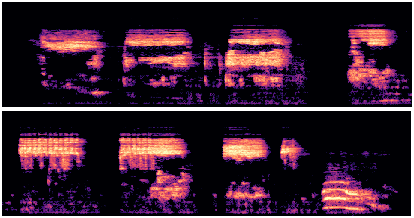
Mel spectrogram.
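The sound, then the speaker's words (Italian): A series of about eight bright, clear night bird calls in steady succession, each lasting around a second with short pauses between, fairly loud, ending with a lower, throatier call. “Poi tese le sue orecchie da lupo per ascoltare attentamente i versi degli uccelli notturni.”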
